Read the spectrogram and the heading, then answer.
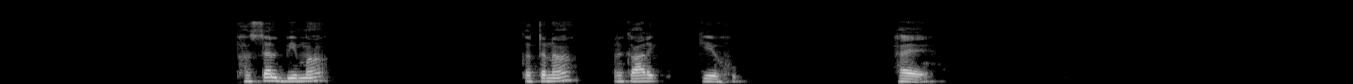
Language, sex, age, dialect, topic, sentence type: Magahi, male, 18-24, Western, agriculture, question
